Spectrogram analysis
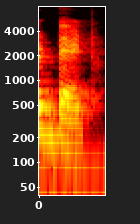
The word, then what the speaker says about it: debt: She paid all हर डेट, she paid all हर डेट। तो डेट का मतलब होता है उधार और इसमें बी साइलेंट होता है, ध्यान रखिएगा, ये भी बहुत कॉमन वर्ड है।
